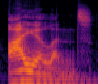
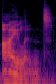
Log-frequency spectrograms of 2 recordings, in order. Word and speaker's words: Ireland: Ireland. Ireland. Okay, not island.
